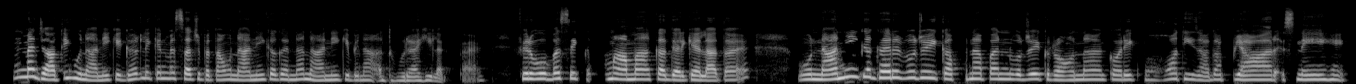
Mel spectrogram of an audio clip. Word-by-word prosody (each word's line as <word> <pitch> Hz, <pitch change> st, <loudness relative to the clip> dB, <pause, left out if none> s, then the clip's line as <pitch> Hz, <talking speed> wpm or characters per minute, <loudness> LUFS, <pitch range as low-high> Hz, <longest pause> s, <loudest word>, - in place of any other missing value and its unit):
मैं 345 Hz, +2 st, +4 dB
जाती 240 Hz, +2 st, +3 dB
हूँ 290 Hz, -4 st, +3 dB
नानी 200 Hz, -2 st, -1 dB
के 225 Hz, -, -2 dB
घर, 225 Hz, +4 st, -3 dB
लेकिन 275 Hz, -1 st, -3 dB
मैं 275 Hz, -, -2 dB
सच 250 Hz, -2 st, 0 dB
बताऊँ, 215 Hz, +1 st, -3 dB
नानी 210 Hz, +1 st, -1 dB
का 240 Hz, +1 st, -1 dB
घर 230 Hz, 0 st, -1 dB
ना, 225 Hz, +2 st, -2 dB
नानी 210 Hz, -3 st, -1 dB
के 215 Hz, -, -5 dB
बिना 200 Hz, 0 st, -6 dB
अधूरा 180 Hz, 0 st, -6 dB
ही 180 Hz, +2 st, -4 dB
लगता 170 Hz, -, -13 dB
है, 185 Hz, -, -15 dB, 0.4 s
फिर 260 Hz, 0 st, +5 dB
वो 255 Hz, 0 st, +4 dB
बस 265 Hz, +2 st, 0 dB
एक 265 Hz, -2 st, -5 dB, 0.2 s
मामा 235 Hz, -2 st, +3 dB
का 230 Hz, -, +5 dB
घर 210 Hz, -3 st, +1 dB
कहलाता 195 Hz, -2 st, +1 dB
है। 230 Hz, +11 st, -5 dB, 0.5 s
वो 230 Hz, +2 st, +1 dB
नानी 245 Hz, +10 st, +5 dB
का 350 Hz, -, +4 dB
घर, 305 Hz, 0 st, +5 dB
वो 300 Hz, +2 st, 0 dB
जो 305 Hz, 0 st, 0 dB
एक 285 Hz, -3 st, +1 dB
अपनापन, 250 Hz, 0 st, 0 dB
वो 235 Hz, -, 0 dB
जो 230 Hz, +2 st, 0 dB
एक 245 Hz, -1 st, +1 dB
रौनक 215 Hz, +1 st, -2 dB
और 215 Hz, -1 st, -1 dB
एक 215 Hz, 0 st, -3 dB
बहुत 220 Hz, +5 st, -7 dB
ही 235 Hz, -, -2 dB
ज़्यादा 205 Hz, +2 st, -5 dB
प्यार, 215 Hz, -2 st, 0 dB
स्नेह, 225 Hz, -2 st, -1 dB
230 Hz, 215 wpm, -23 LUFS, 210-255 Hz, 0.5 s, फिर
